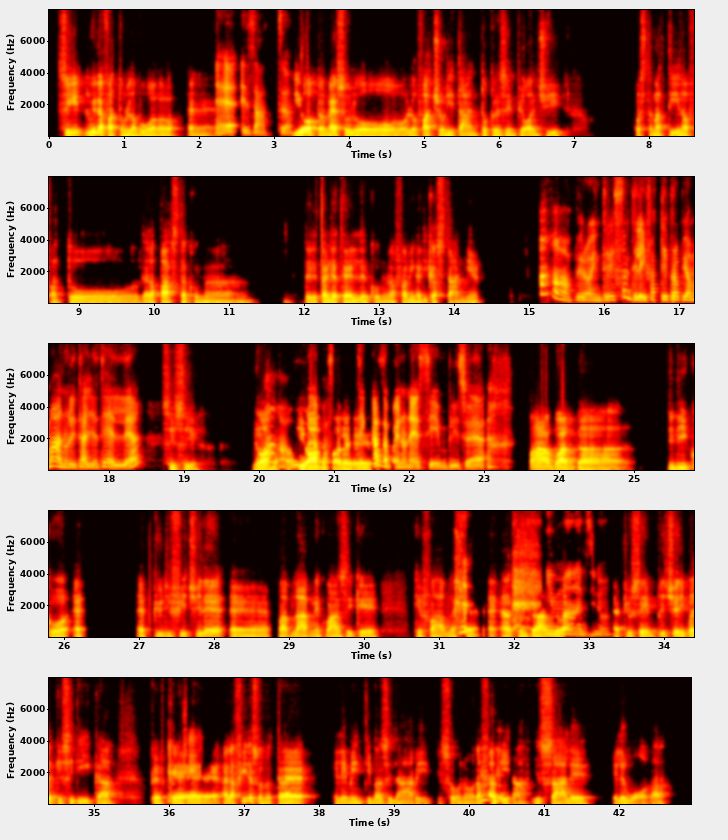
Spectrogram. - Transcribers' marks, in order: other background noise; tapping; "proprio" said as "propio"; chuckle; chuckle
- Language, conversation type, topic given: Italian, podcast, Che cosa ti appassiona davvero della cucina: l’arte o la routine?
